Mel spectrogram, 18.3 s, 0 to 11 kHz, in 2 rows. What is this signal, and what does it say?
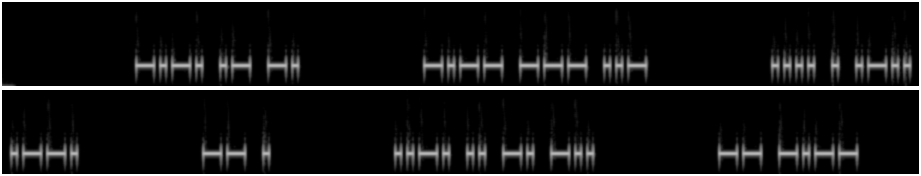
Morse code, heard as a keyed tone, about 20 wpm, 700 Hz. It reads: CAN YOU HELP ME FIND MY
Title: 3x Word-Spacing - Sentences from Top 200 Words - 20wpm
